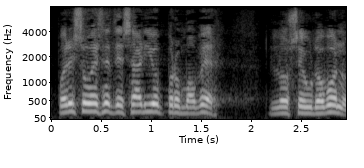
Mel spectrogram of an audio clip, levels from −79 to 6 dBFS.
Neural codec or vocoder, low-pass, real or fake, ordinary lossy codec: none; none; real; none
